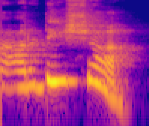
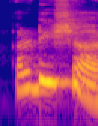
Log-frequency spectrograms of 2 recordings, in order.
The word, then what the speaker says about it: ardilla: And if you know anything about Argentinian Spanish, you know that they pronounce the double L as a sh sound. So they would, instead of ardilla, my friend said, oh, look, una ardilla, ardilla.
